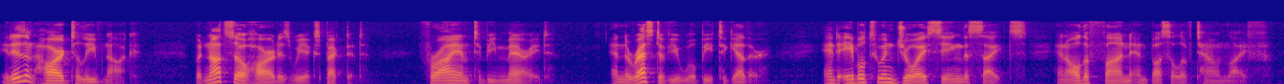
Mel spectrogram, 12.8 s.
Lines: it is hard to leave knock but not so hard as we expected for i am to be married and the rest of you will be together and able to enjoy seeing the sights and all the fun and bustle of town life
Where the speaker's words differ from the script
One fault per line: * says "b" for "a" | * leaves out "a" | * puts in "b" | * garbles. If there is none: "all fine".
* says "isn't" for "is"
